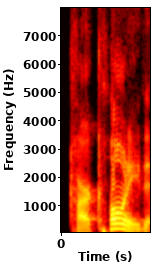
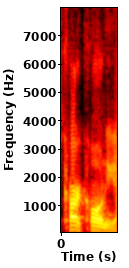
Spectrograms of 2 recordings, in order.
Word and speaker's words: Carcone: car it's not Caron it's carcone I believe coyot fans I'm sure a few of you are watching today feel free to drag me if I said that wrong I think they they pronounce it Carone he got the next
